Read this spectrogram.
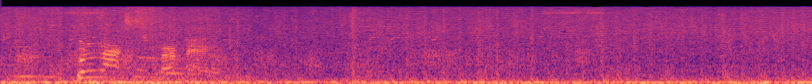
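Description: A magic bolt whooshes and crackles.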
